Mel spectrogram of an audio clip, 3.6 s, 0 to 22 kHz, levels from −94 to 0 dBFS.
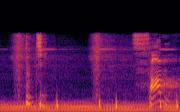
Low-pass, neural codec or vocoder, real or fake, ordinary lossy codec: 7.2 kHz; none; real; none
